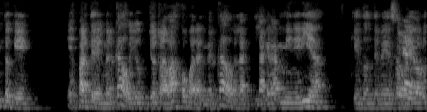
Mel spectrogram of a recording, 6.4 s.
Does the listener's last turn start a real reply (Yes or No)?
No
